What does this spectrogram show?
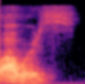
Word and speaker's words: hours: I haven't drunk anything 2 hours. يعني ايه 2 hours؟ تو يعني انا عرفت يوتيوب الانجليزي، يعني تو يعني hours. ما اسمهاش hours، اسمها hours. ال H silent، ال H مش بننطق.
